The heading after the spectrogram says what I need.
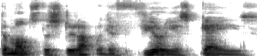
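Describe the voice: Speaking at a fairly slow pace, a man uses a low pitch and a dark, mellow tone with a slightly husky edge and lively intonation.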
